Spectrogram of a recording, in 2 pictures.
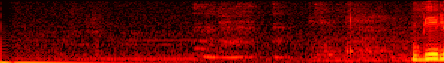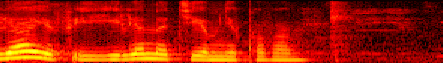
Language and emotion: Russian, neutral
